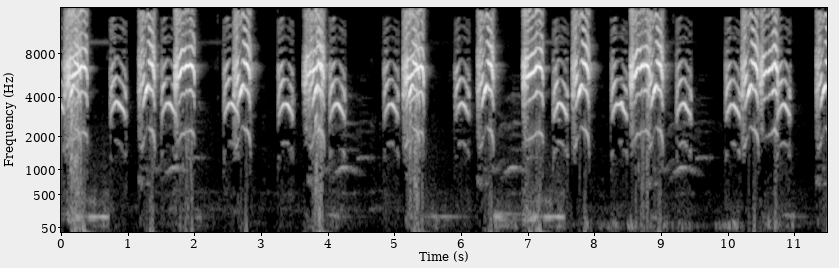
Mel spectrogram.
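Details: Sogon bird lure call, used to draw small wild birds together quickly: loud squeaky arched notes with stacked harmonics, delivered in short bursts of two to four at irregular gaps, with a faint low hum in places.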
